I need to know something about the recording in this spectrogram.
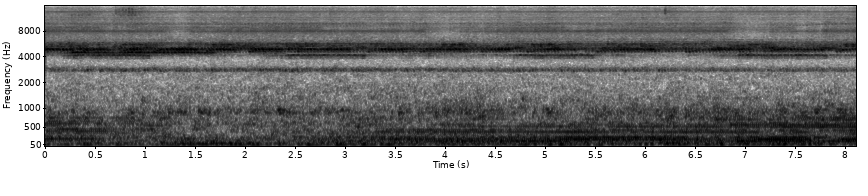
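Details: Chorus of autumn insects captured as sound-effect material, a steady shrill ringing held in stacked high bands without pause, over faint low-pitched background hum.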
